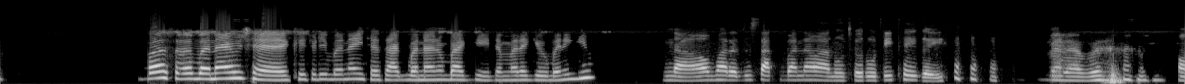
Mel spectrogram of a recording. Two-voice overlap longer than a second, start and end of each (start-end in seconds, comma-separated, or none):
none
